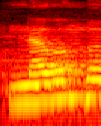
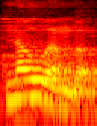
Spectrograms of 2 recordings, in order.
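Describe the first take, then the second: First: नवंबर with short 'uh', 'nuh-VEM-buh'; short unrounded first vowel in नवंबर; alternative pronunciation. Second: नवंबर as 'no-VEM-buh', round o first; English pronunciation. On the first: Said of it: "नवंबर भी पढ़ सकते हैं या". (नवंबर को छोटे 'अ' से 'नवेंब' बोलें) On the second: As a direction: open नवंबर on 'noh', drop final r. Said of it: "पढ़ सकते हैं या". (नवंबर को 'नोवेंब' बोलें, 'र' silent) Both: Shown as a demonstration.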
